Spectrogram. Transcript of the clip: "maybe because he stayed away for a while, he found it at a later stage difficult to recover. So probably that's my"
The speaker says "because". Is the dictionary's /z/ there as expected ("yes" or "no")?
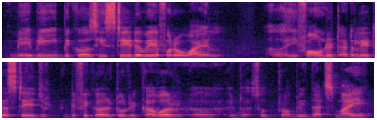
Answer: yes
